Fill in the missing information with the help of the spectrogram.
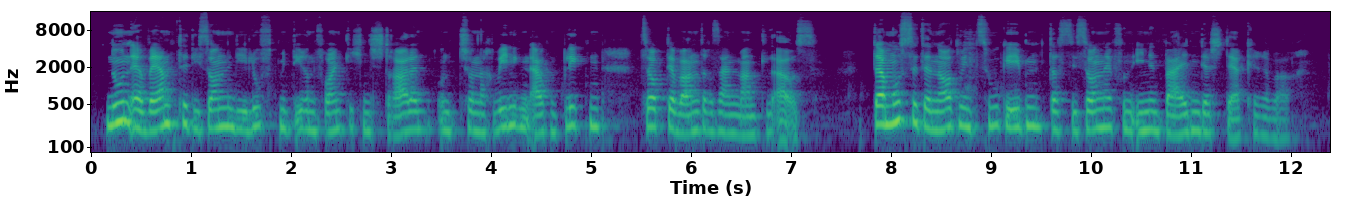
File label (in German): Nordwind Standard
